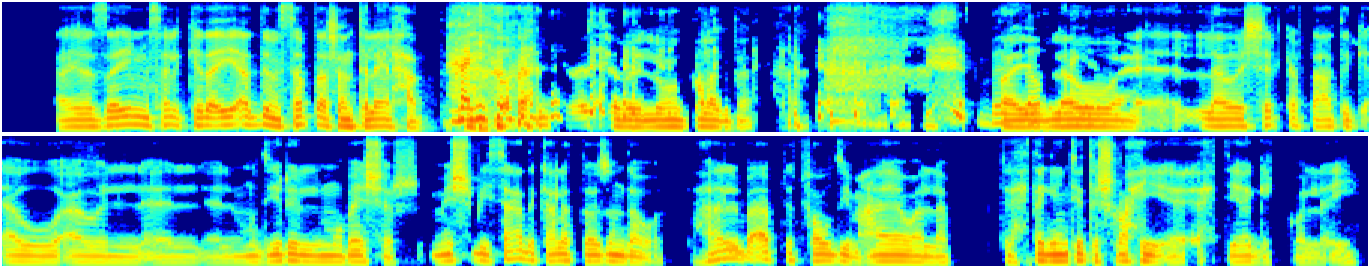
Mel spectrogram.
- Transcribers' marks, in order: laugh
- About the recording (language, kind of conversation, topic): Arabic, podcast, إزاي توازن بين الشغل وحياتك الشخصية؟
